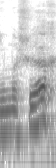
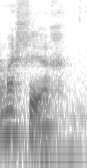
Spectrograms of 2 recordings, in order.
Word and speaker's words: Машиах: Не надо ударение путать, не Машиах они говорят, а Машиах.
